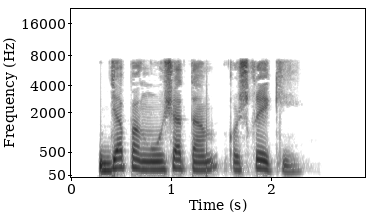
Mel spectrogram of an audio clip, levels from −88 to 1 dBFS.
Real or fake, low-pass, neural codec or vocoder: real; 7.2 kHz; none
